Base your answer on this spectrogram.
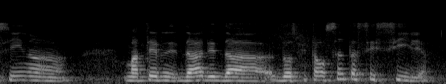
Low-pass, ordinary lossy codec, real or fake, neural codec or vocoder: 7.2 kHz; none; real; none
